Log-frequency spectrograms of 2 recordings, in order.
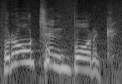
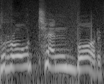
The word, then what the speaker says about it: Rothenburg: should not be long Rosenborg you pronounce it rough and Burke but it's rothenburg yeah yeah any other questions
